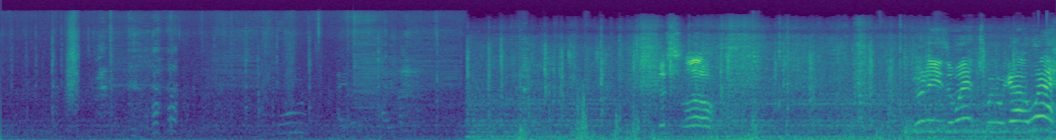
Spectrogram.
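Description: Wind buffeting the microphone: a steady low rumble that jumps abruptly louder about halfway through.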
